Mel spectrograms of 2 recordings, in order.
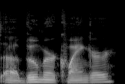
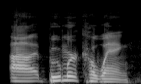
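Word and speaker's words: Boomer Kuwanger: No, Boomer Kawang. Boomer Kawang. Okay, because when I was a kid, I pronounced it Boomer Quanger.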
